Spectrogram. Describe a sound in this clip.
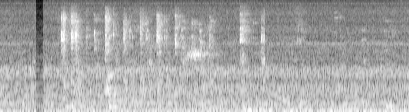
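A short electronic hit sound plays in a video game.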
